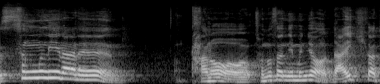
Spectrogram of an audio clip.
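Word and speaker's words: Nike: 브랜드는요 스포츠 의료기업인데 나이키는요 그리스 신화의 승리의 신을 승리의 신인 니케라는 신을요 영어식 발음으로 하면 그게 나이키래요 네 그래서 나이키라는 이름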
